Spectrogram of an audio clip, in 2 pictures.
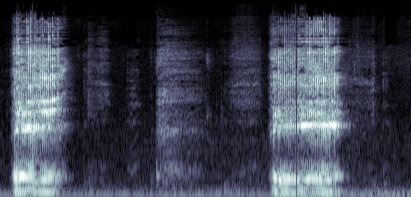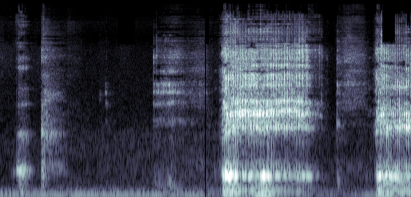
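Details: Adult woman (tattooed girl) doing massive deep belches: four long, loud voiced belches with quiet gaps and faint sounds between; repeated burping.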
